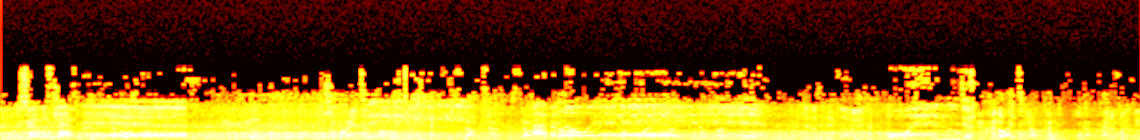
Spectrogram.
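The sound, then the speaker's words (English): A steady, loud rumble of a moving train carriage fills the whole stretch, with a crowd of passengers chattering and talking over one another. “I can't even hear her. Right, so you know nobody on that train heard her.”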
